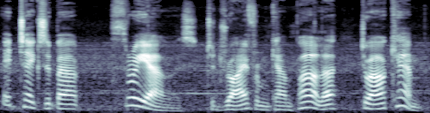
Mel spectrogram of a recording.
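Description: A steady, reassuring boy, played by a male narrator, sitting higher than the man's own voice. His pitch moves lively as he jokes and calms his sister, over faint noise. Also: a little slow. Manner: reassuring, lightly joking. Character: calm, joking boy traveller.

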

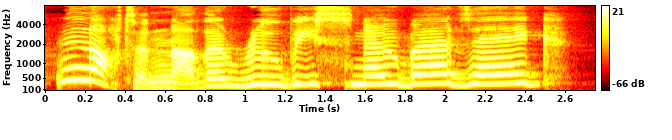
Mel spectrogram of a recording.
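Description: Lady doing a bratty storybook princess, high and whiny, music underneath. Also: sing-song, unhurried. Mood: petulant. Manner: high, petulant, sulky. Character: spoiled young princess, cross and demanding. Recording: music playing behind.

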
